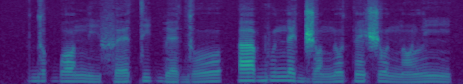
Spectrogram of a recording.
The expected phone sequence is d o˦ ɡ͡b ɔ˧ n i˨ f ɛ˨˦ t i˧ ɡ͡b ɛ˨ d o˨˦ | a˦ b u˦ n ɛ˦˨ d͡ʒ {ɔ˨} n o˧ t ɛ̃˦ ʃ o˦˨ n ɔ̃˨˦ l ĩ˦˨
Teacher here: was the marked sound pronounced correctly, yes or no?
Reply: yes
